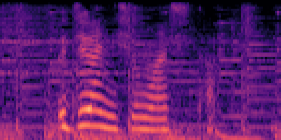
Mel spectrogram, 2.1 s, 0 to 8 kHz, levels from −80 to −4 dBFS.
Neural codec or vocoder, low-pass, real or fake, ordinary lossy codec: none; 7.2 kHz; real; none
